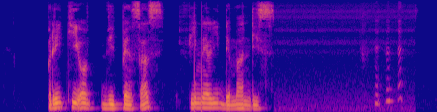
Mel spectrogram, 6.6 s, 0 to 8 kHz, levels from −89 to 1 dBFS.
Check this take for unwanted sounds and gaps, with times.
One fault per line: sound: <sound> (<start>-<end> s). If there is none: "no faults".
sound: laugh (5.4-6.1 s)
